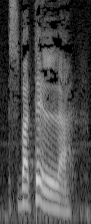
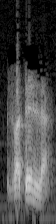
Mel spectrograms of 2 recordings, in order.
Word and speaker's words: Sbatella: Muy buenos días, José Sbatella, vamos a pronunciarlo en italiano, porque muchos le dicen Sbatella, no, Sbatella, presidente de la Unión de Información Financiera.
